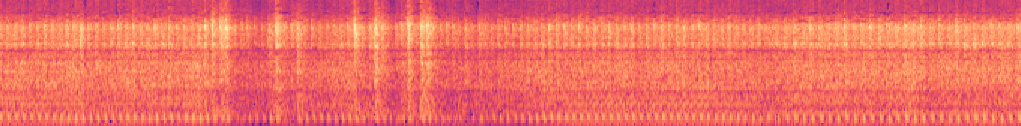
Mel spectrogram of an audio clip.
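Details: Swapped OHV engine on off-road mower, valve lash (found way out) just adjusted into spec, started without choke: even quick putter at idle, brief dip that recovers, no top-end ticking unlike old flathead; runs smooth and quiet.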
